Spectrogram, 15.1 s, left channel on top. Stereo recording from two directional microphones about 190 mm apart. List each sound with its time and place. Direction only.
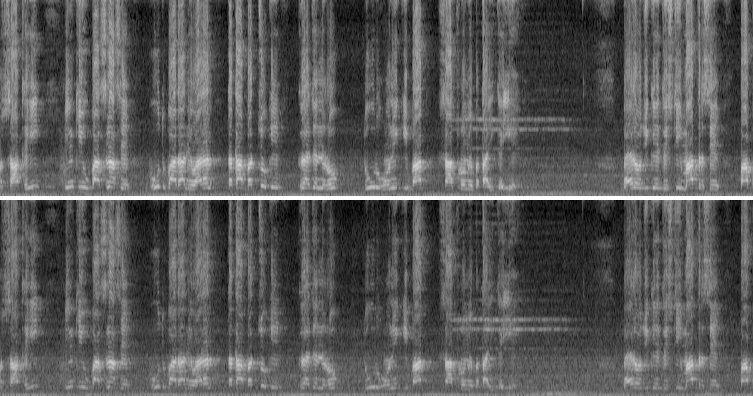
0.0 s a man's voice: 30° left (ahead or behind)
12.5 s a man's voice: 30° left (ahead or behind)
